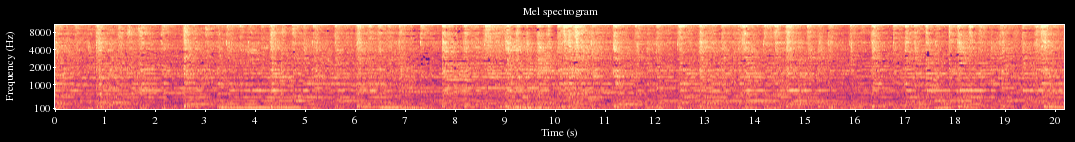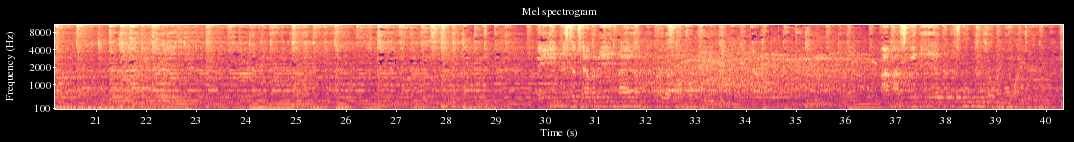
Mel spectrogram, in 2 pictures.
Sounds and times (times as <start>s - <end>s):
Musical instrument: 0.0s - 40.3s.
